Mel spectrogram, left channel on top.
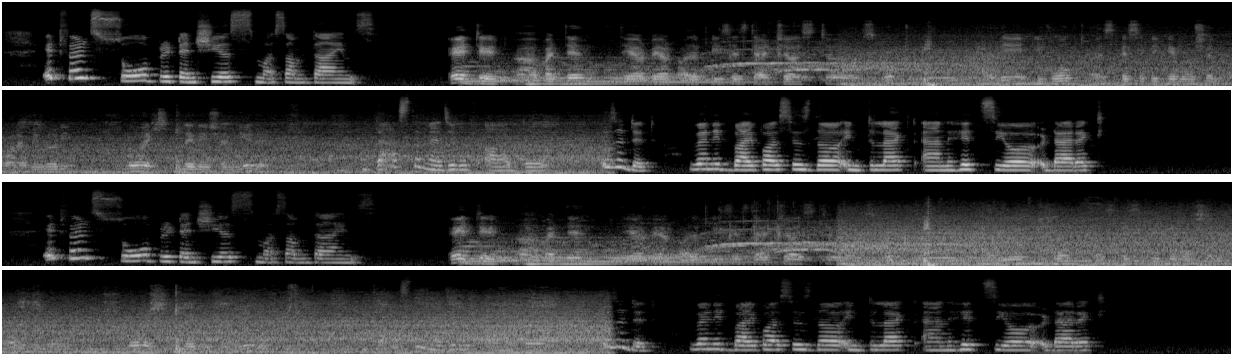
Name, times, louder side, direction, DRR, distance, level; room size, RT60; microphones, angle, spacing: voice 1, 0.1-3.6 15.6-17.8 18.3-18.8 19.2-23.3, left 5 dB, 90° left, 0.5 m, -26 dB
voice 2, 4.5-9.3 9.8-13.1 13.5-15.1, left 3 dB, 40° left, 0.8 m, -30 dB
sound 1, 4.5-10.1, right 2 dB, 20° right, 0.3 m, -31 dB
sound 2, 8.3-18.4, right 5 dB, 80° right, 0.5 m, -30 dB
3.0 x 2.6 x 3.1 m
head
